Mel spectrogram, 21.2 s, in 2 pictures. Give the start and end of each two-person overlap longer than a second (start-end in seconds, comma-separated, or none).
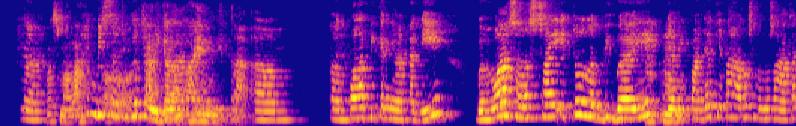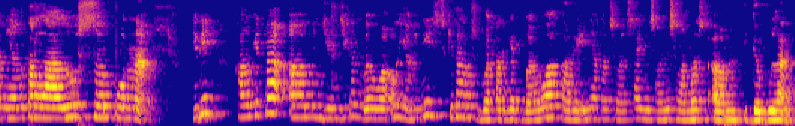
1.0-3.2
